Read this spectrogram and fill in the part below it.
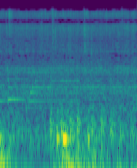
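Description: Potatoes knock softly against a clay pot.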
